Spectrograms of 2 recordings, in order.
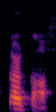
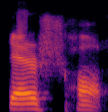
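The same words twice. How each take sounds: First: The name is pronounced the English way. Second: The name is pronounced the German way. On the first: "somebody was talking about Kirchhoff" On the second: "the actual German pronunciation for this name is"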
